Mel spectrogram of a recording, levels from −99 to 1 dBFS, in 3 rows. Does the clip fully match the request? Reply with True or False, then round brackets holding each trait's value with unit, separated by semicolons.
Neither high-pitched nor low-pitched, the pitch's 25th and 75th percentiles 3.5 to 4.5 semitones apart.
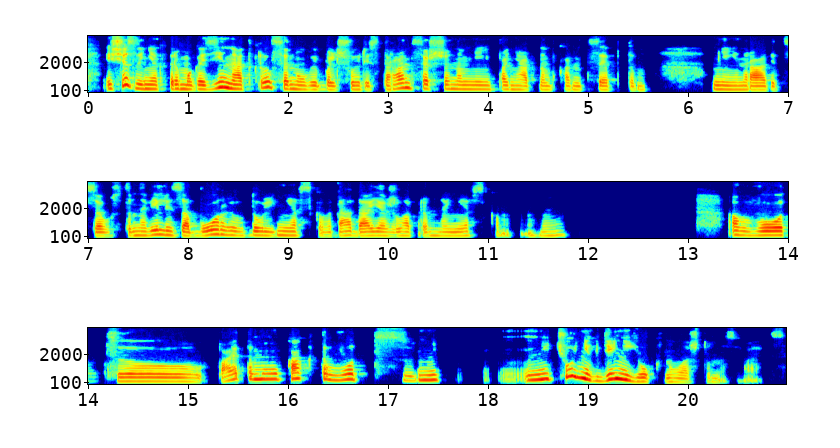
True (165 Hz; 4.0 semitones)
